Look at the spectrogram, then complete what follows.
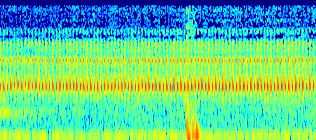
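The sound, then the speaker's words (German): A mole cricket's continuous, steady churring trill, played in an exhibit's insect-sound quiz, drones on without pause, loud, with one brief low thump partway through. “Und hier geht es von der Zikade über hier zum Beispiel die Maulwurfsgrille auch.”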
